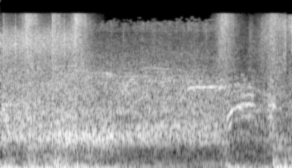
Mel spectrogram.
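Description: Large football stadium crowd cheering as the ball is kicked off, over a background music track. The cheer swells in the first couple of seconds and then eases.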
